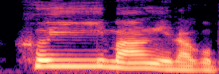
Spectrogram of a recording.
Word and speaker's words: 희망: 한답니다 예를 들어 볼까요 희망이라고 했을 때요 희망이라고 할 때 희이 자음이아요 그래서 희망이라고 발음하기 힘들잖아요 그래서 희망이라고 발음해야 하지 다른 걸로 발음하면 안 된다는 뜻입니다 그다음 두 번째 갈게요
